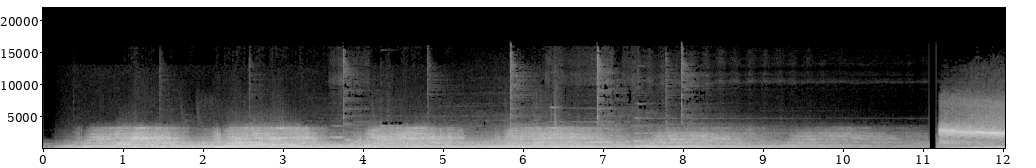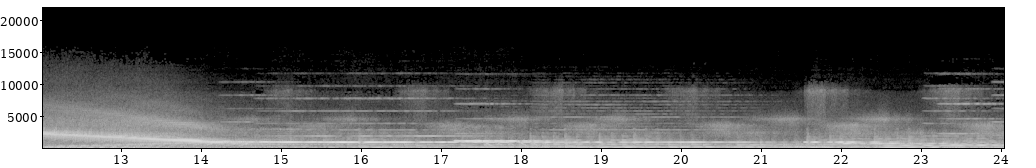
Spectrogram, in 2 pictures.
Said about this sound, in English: That switch starts the takeoff sequence.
